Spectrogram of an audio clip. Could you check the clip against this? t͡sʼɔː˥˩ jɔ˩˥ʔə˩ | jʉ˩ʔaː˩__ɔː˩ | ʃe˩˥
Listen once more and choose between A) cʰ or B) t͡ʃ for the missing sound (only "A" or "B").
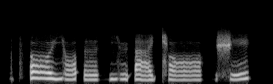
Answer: A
